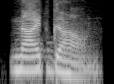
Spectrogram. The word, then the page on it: nightgown: Indian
